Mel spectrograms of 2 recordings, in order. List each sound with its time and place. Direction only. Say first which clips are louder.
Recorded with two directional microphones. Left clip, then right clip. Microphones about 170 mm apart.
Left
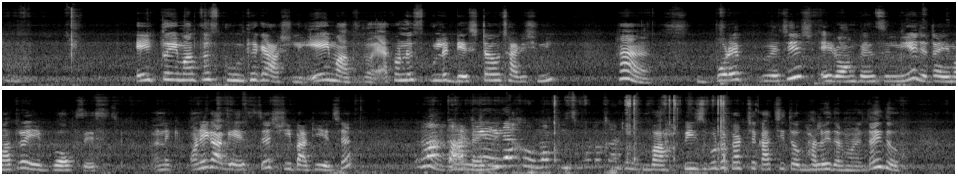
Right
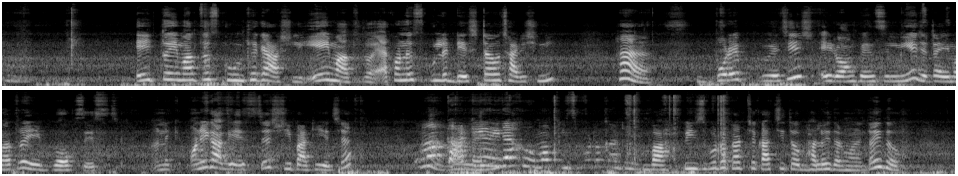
1.3 s a woman's voice: left 4 dB; 25° right (ahead or behind)
7.2 s a woman's voice: left 1 dB; 15° right (ahead or behind)
16.0 s a woman's voice: right 1 dB; 20° right (ahead or behind)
